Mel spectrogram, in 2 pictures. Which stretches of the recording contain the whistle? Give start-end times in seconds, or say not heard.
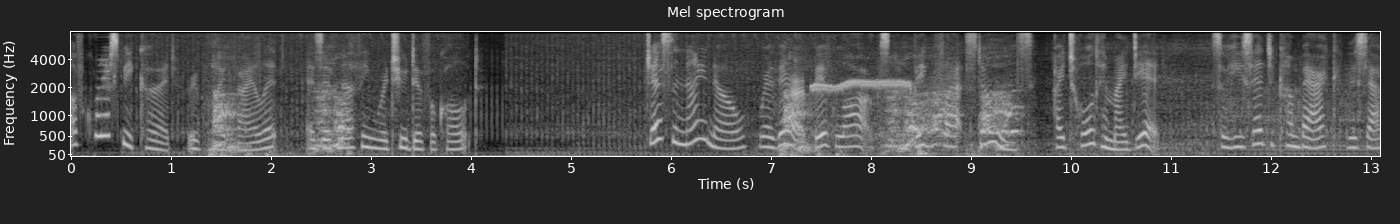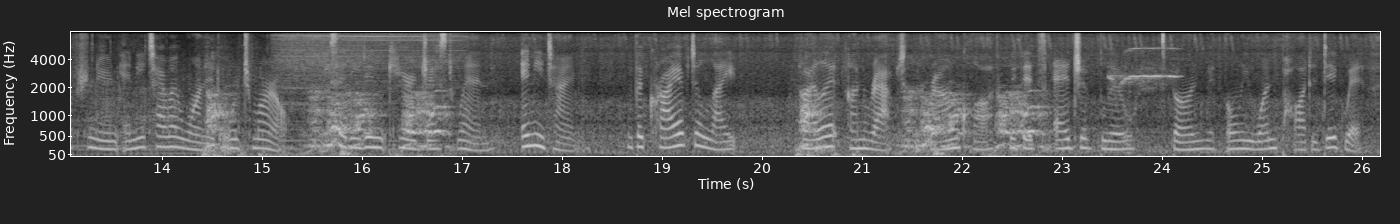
7.4-8.9, 23.4-24.2.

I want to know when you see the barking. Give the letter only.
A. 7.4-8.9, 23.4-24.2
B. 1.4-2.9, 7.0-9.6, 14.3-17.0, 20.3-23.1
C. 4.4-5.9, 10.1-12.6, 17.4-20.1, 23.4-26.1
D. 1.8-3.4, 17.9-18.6
B.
